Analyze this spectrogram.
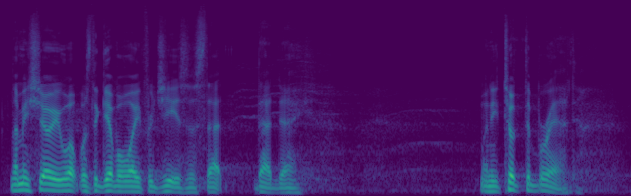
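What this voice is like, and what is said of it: Southern American accent. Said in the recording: “when they hear the southern accent”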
